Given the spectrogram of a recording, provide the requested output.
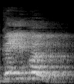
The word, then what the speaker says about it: gabble: ठीक है, तो गायबल को प्रोनाउंसिएशन के लिए बोल दीजिए गैबल। क्या बोलिएगा? गैबल।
